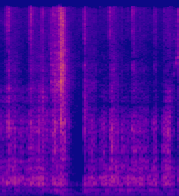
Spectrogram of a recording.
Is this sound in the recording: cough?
no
